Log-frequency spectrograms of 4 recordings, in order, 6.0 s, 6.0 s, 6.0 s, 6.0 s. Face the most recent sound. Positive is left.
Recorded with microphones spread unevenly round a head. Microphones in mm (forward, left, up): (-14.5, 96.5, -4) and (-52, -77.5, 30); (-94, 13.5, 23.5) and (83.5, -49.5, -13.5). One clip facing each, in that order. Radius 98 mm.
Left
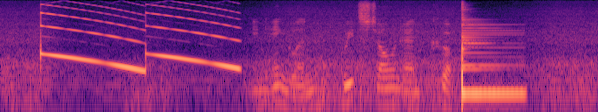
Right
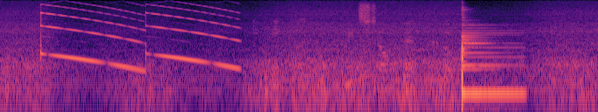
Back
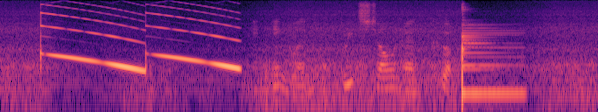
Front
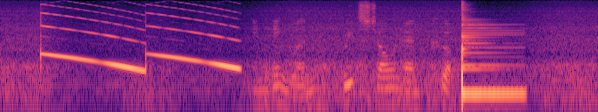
turn(degrees=20)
